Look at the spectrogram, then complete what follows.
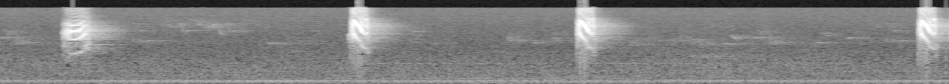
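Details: Yellow-bellied seedeater, song style called Tui Tui Viviti, played for training young birds: four sharp, high, downward-sweeping notes spaced about two seconds apart over a faint low hum.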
